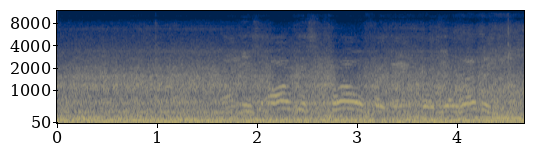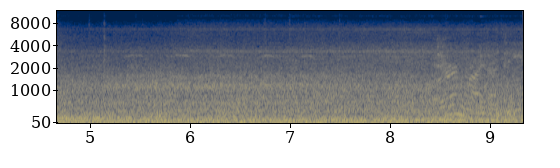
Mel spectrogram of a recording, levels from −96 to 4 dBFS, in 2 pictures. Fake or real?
fake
